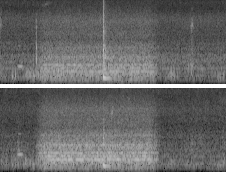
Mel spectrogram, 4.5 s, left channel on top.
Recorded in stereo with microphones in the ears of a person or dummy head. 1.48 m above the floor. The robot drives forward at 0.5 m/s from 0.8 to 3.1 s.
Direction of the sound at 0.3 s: 15° right (ahead or behind).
